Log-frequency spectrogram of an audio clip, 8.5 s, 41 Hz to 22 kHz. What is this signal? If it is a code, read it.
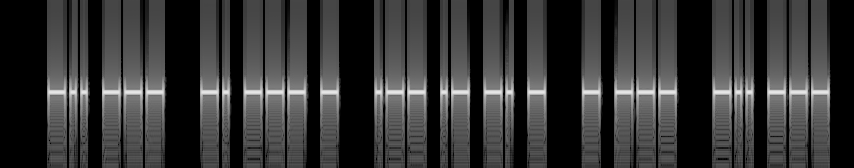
Morse code, heard as a keyed tone, about 22 wpm, 700 Hz. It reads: DO NOT WANT TO DO
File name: practice / 22wpm / Build A Phrase - 5-Word Phrases - 22wpm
